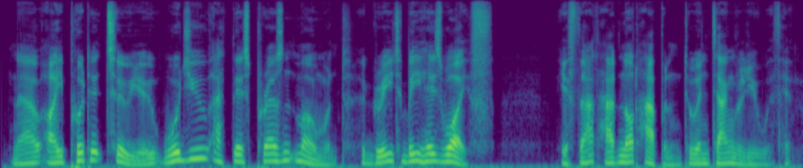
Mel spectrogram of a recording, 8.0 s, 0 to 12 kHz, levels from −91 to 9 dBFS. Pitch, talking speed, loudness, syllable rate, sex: 115 Hz, 200 wpm, -20 LUFS, 4.9 syllables/s, male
